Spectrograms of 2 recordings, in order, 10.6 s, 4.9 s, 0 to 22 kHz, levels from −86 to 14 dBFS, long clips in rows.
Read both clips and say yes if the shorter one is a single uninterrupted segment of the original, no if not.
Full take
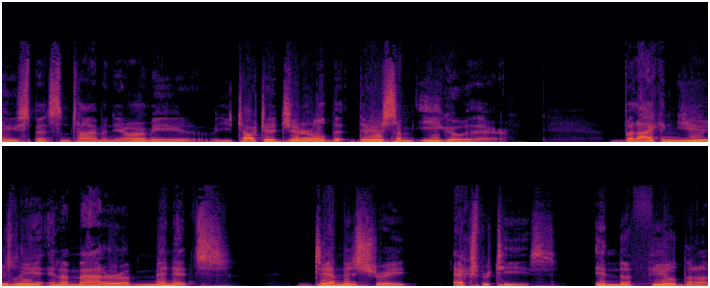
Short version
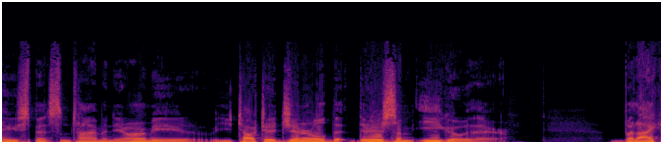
yes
